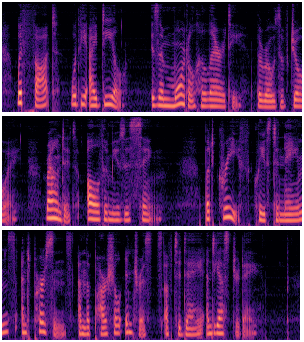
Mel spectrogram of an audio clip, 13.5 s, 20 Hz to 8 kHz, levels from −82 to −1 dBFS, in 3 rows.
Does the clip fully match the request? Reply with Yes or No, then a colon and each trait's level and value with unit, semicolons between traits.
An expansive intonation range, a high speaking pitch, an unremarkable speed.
No: average, 3.0 semitones; high, 195 Hz; average, 150 wpm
